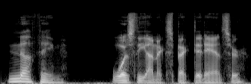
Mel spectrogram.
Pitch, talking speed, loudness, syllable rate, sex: 90 Hz, 120 wpm, -18 LUFS, 5.2 syllables/s, male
